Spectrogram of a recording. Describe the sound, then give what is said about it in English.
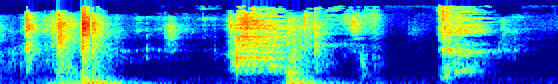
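A door is pushed shut: a scraping swing, a heavy solid thud, then a short latch-like knock, with no voices. “Close the door.”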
